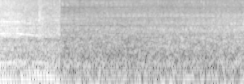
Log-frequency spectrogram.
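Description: Traffic on a busy road: a steady noisy rumble of passing vehicles, which drops a little in level about half a second in.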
